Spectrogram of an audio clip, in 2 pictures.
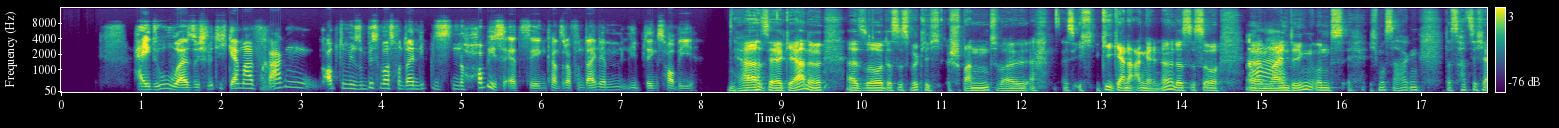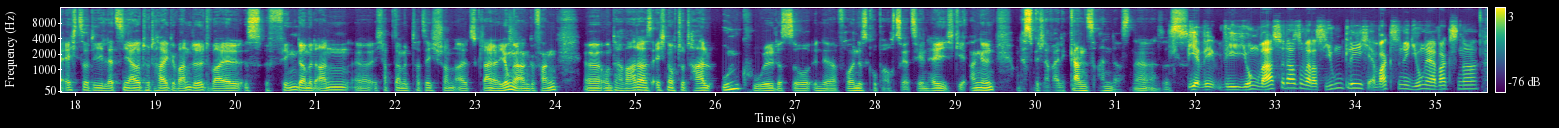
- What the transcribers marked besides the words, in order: joyful: "Ja, sehr gerne"; chuckle; surprised: "Ah"
- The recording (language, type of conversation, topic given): German, podcast, Was ist dein liebstes Hobby?
- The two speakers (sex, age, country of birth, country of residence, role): male, 20-24, Germany, Germany, guest; male, 20-24, Germany, Portugal, host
